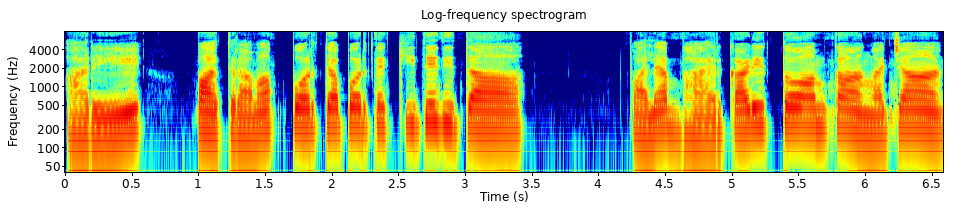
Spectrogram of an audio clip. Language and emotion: Goan Konkani, fearful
